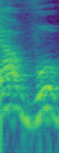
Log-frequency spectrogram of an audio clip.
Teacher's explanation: a gente vê que a sílaba tônica é vô, porém o timbre dele é fechado. Por isso que a gente usa o acento circunflexo.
